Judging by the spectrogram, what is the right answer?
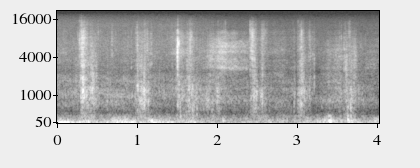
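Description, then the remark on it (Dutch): Steady footsteps crunch along an outdoor path through a water storage area among polders and meadows, at an even walking pace, about two steps per second, over a low rumble of wind or background noise. “Ja, het is wel leuk om te vertellen voorheen, dit pad waar we nu overheen lopen.”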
